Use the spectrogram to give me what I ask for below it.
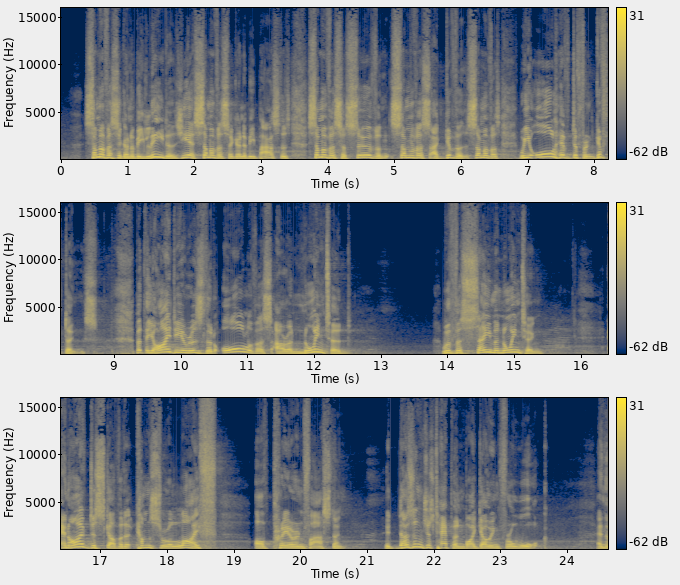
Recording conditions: large echoing room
